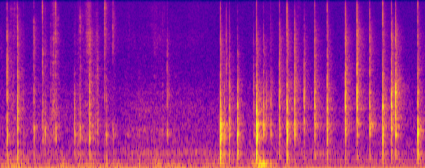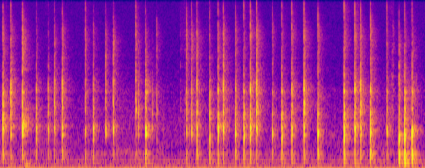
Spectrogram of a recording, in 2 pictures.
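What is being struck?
Soft plastic toothpaste tube.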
